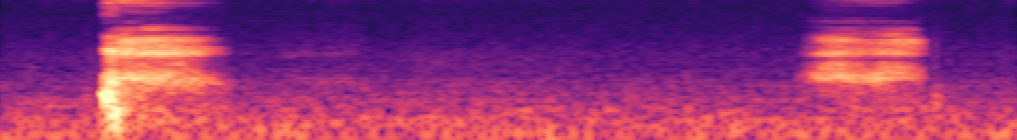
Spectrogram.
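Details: Sneezes deliberately induced with black pepper: one sharp explosive sneeze, then a softer breathy sneeze a few seconds later, in a quiet room, part of a run of repeated sneezes.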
